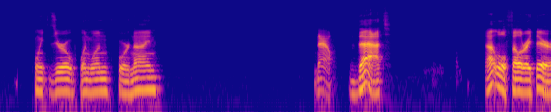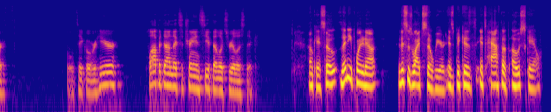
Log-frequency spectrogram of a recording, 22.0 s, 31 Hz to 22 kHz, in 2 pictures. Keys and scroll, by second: 1.3-3.6 typing, 5.9 Return, 11.3 m, 18.6 space.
